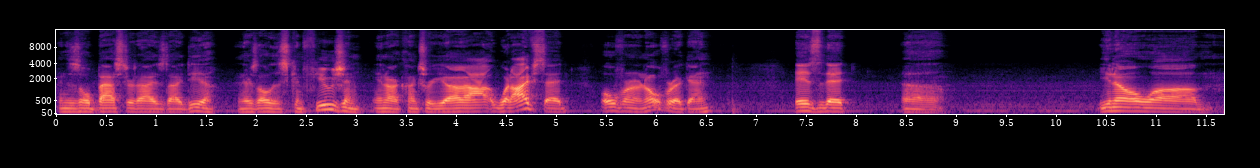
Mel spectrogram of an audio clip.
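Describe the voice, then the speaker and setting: Angry guy ranting on camera, cusses a ton, keeps stopping and starting, bright edgy voice. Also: on the low side. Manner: agitated, profane, halting. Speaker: vlogger.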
